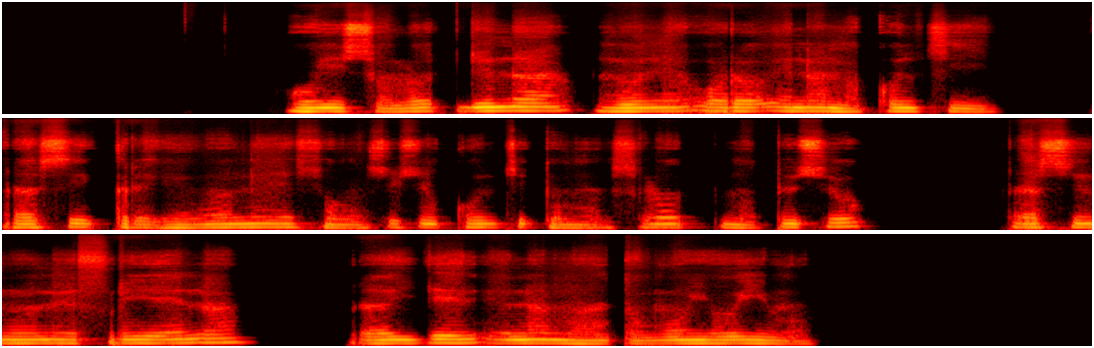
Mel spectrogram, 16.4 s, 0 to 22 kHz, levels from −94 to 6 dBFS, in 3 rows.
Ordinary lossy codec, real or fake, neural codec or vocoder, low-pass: none; fake; codec, 44.1 kHz, 2.6 kbps, DAC; none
